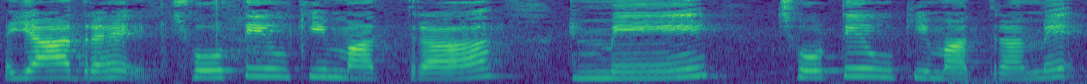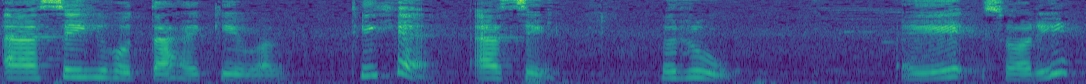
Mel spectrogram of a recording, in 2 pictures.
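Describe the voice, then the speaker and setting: Woman grammar teacher, slightly high voice, patient, sounds out letters slowly, faint background hiss. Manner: patient, repeats sounds slowly to demonstrate pronunciation; mixes in English words. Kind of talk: explaining at a board.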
